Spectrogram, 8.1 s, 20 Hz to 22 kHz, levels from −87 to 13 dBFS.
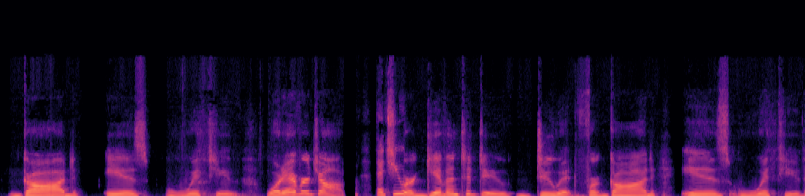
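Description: At 0.49 s, just before "is with you", the speech holds on for an extra 20 ms with a faint buzz or dip, a short stall from a late packet while the jitter buffer ran dry.

From 3.43 to 3.56 s the sound drops out for 120 ms, a playback stall, likely because the player ran out of data.

From 3.56 to 4.04 s, leading into "are given to do", speech runs 1.25 times fast and about four semitones high. This is catch-up at higher speed, replaying the backlog.

After "to do do it", from 5.94 to 6.21 s, speech sounds hurried but keeps its pitch at 111% speed. This is a jitter buffer speed-up trimming around 40 ms of pitch periods.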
